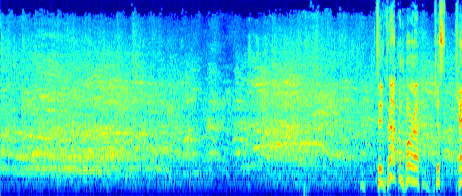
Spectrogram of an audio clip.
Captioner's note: cheers and boos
